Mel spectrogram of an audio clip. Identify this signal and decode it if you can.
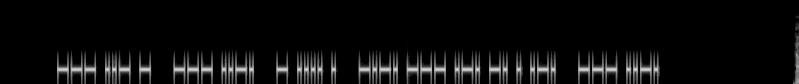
Morse code, heard as a keyed tone, about 34 wpm, 700 Hz. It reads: OUT OF THE CORNER OF
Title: Sets of 5 Words 35wpm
